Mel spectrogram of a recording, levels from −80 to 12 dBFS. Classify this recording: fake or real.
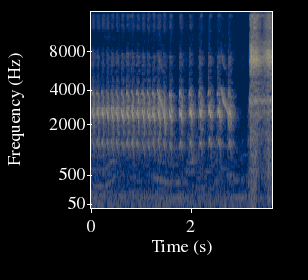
real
